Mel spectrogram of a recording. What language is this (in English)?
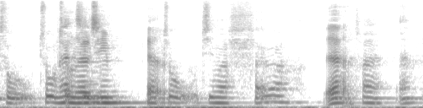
Danish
